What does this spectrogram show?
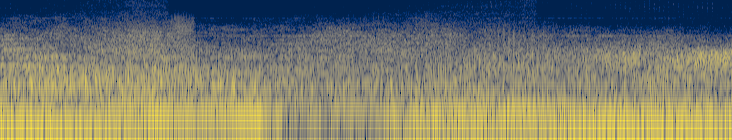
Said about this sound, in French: Chose exceptionnelle également cette journée de Kippour, des avions militaires ont survolé les villes.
